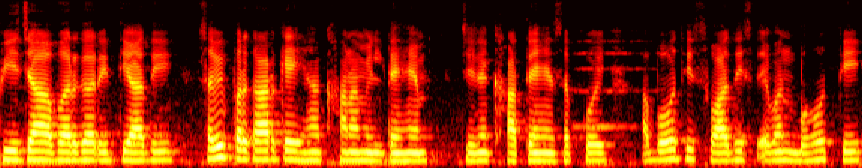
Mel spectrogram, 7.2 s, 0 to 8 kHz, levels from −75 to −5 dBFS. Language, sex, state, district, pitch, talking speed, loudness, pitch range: Hindi, male, Chhattisgarh, Kabirdham, 150 Hz, 185 wpm, -17 LUFS, 145-155 Hz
